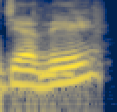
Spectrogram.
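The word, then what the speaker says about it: Yahweh: la verdad es que ya ve es la mejor pronunciación del nombre divino el está el estado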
